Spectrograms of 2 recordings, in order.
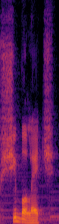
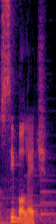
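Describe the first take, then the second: First: The word begins with a sh sound. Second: The word begins with an s sound. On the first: The speaker is a Gileadite. "os gileaditas falavam shibolete" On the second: The speaker is an Ephraimite. "não conseguiam pronunciar o sh. Então, eles falavam cibolete"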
